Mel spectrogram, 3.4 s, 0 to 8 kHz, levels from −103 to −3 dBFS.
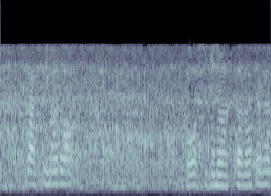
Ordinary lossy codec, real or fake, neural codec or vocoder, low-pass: AAC, 16 kbps; fake; vocoder, 22.05 kHz, 80 mel bands, HiFi-GAN; 7.2 kHz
